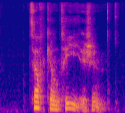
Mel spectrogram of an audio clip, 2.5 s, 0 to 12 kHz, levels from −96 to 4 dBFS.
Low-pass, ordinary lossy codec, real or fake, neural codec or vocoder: 10.8 kHz; AAC, 64 kbps; fake; autoencoder, 48 kHz, 128 numbers a frame, DAC-VAE, trained on Japanese speech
